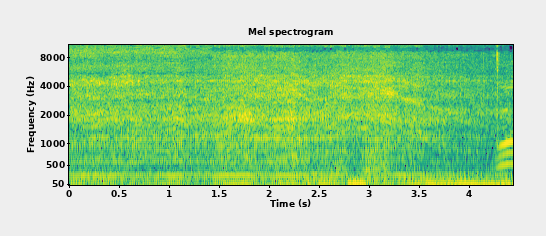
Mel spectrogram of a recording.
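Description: A motorcycle ridden slowly in a slow bike challenge, its engine idling and puttering at low speed with a steady low hum and slight revs, close by and loud, with no talk over it.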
